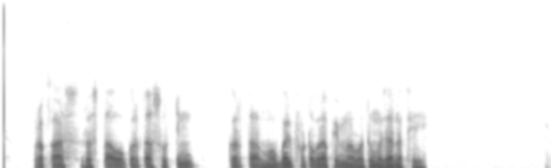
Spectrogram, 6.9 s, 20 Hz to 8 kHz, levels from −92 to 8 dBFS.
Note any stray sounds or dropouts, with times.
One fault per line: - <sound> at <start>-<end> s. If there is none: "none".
none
